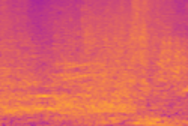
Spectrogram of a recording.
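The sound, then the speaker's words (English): A deep, rumbling roar of a shark monster, loud, held steadily for about two seconds with a rough, growling texture and no pause or voices. “He roars a lot, and it's just hot, and it's just full of teeth”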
